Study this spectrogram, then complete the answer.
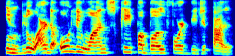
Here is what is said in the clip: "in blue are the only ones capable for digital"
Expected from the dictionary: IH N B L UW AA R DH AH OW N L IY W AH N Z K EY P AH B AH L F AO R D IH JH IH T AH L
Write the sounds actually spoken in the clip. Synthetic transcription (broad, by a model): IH N B L UW AA R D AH OW N L IY W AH N S K EY P AH B AH L F AO R D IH JH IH T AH L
